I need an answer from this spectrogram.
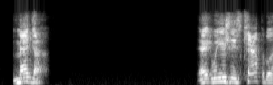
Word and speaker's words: mu: Greek this this is called the Greek letter me spelled mu it's pronounced like a kitten says me all right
